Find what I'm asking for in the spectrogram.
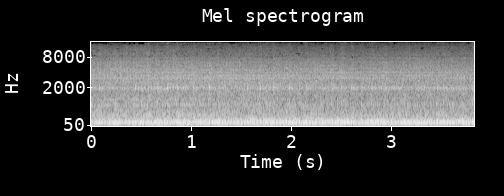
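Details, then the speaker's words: Airsal T6 65 two-stroke moped with Stradivario sample, just started and warming, choke off: idle with constant tinny metallic buzz, the silencer's inner tube broken and rattling. "Bon, ce bruit de pot est vraiment dégueulasse. C'est une véritable horreur."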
